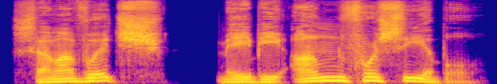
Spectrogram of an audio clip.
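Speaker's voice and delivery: usual speaking voice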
